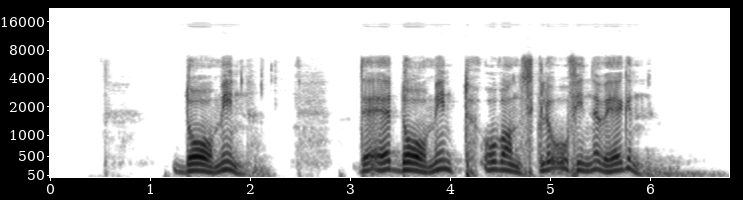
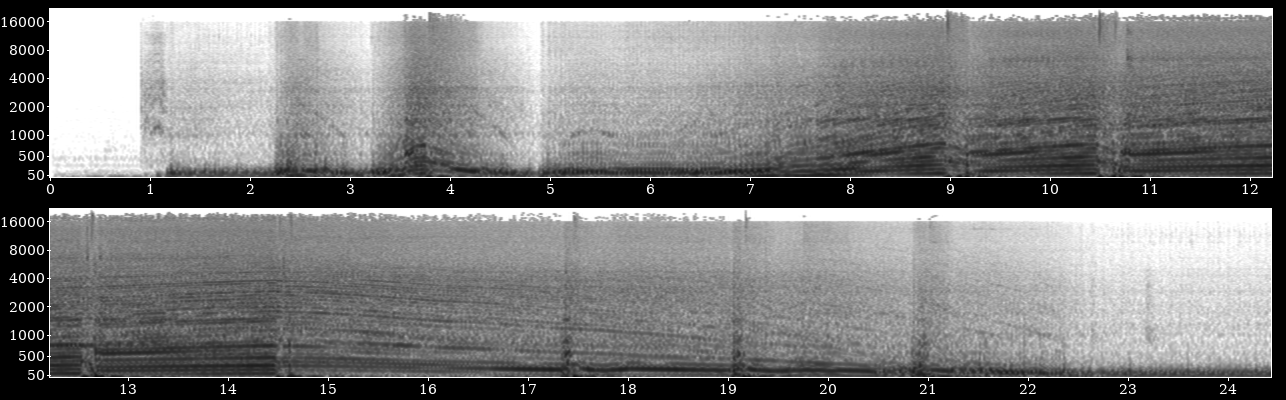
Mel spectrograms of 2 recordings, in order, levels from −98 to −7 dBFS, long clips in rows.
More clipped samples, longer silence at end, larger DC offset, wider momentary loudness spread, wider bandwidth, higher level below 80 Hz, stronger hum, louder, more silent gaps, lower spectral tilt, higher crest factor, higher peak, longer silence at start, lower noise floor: neither; first, 0.55 s vs 0 s; neither; second, 12 LU vs 18 LU; second, 7.2 kHz vs over 20 kHz; second, -46 dBFS vs -34 dBFS; neither; about the same, -21 LUFS vs -21 LUFS; neither; first, -6.5 dB/octave vs -5 dB/octave; about the same, 18 dB vs 20 dB; about the same, -4 dBFS vs -2 dBFS; first, 1.25 s vs 1.05 s; first, -89 dBFS vs -61 dBFS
